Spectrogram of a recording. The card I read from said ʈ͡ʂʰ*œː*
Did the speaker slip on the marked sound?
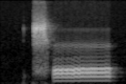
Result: yes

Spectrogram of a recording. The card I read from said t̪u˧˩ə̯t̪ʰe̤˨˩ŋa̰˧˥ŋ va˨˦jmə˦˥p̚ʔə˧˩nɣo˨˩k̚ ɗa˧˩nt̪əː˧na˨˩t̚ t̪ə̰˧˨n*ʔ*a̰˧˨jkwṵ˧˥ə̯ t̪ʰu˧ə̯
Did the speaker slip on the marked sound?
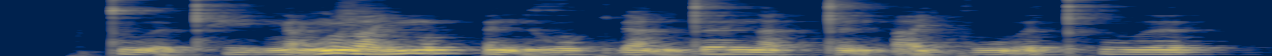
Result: no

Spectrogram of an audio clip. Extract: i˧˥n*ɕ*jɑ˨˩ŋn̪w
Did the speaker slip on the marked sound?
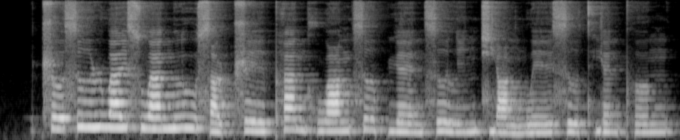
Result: yes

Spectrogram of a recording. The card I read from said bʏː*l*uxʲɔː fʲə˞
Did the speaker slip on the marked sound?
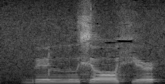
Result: yes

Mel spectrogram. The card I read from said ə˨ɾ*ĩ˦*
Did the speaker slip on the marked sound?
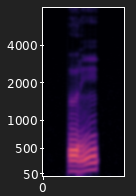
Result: no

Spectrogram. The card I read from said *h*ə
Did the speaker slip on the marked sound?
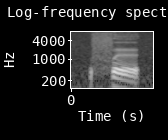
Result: yes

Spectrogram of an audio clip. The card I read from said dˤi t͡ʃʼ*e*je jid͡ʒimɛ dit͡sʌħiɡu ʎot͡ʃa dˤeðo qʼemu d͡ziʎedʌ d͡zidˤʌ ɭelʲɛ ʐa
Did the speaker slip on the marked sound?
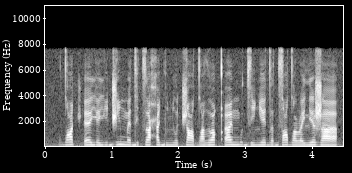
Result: yes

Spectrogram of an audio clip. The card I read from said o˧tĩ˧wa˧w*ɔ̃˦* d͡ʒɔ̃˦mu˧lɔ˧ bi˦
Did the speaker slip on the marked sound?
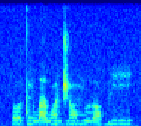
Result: no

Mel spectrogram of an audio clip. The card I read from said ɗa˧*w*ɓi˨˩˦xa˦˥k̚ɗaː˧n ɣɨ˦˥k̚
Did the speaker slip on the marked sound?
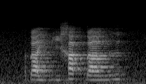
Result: yes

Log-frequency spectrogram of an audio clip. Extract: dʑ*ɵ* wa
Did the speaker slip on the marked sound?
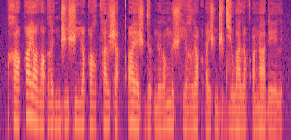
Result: no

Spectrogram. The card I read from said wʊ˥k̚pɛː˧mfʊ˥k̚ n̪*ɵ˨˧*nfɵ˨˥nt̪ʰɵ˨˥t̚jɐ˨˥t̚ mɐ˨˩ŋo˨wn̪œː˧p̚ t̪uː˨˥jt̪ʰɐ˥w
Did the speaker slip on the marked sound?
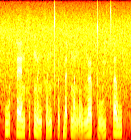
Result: no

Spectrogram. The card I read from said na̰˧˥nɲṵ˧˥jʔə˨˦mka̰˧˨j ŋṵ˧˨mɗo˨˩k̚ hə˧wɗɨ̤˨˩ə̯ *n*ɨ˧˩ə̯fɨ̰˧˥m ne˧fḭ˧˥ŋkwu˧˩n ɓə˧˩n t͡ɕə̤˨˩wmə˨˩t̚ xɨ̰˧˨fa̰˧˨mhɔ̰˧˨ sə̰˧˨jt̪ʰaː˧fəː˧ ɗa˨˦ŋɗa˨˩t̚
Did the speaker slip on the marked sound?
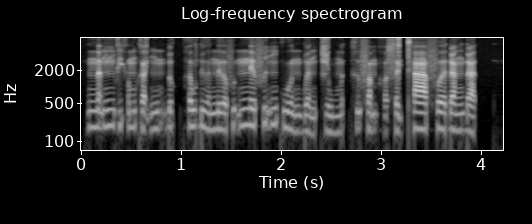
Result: no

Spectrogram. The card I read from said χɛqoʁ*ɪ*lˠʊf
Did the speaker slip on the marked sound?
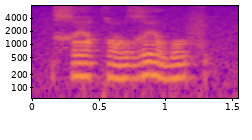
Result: no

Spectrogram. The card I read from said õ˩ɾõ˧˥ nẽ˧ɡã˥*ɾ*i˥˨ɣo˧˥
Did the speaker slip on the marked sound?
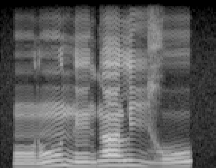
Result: yes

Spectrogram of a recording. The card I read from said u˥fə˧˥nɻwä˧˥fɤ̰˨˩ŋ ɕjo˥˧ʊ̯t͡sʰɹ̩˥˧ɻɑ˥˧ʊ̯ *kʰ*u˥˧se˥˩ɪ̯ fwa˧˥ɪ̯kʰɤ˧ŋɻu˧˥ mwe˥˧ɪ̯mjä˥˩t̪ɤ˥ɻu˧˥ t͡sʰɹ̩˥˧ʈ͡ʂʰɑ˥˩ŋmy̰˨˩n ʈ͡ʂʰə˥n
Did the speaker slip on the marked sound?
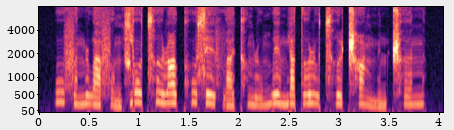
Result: no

